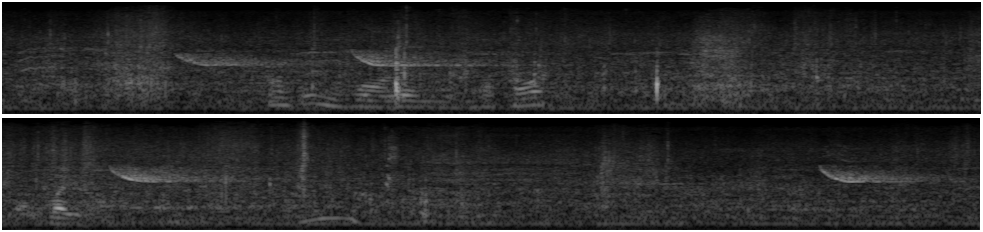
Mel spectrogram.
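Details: Monkeys: Luna runs very fast carrying Luno while Rainbow tries to take Luno away. High whistled calls slide sharply downward, heard four times at uneven intervals, between rustling, sharp thumps and soft lower chattering.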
